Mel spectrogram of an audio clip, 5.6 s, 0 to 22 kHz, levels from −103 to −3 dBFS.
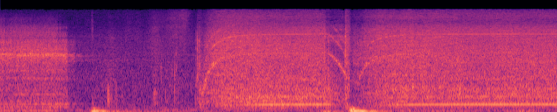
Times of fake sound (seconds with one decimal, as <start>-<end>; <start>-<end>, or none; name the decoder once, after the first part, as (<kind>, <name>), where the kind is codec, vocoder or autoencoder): none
